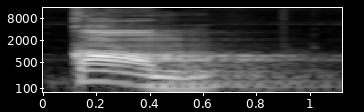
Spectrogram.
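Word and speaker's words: comb: यदि किसी वर्ड में एम बी या बी टी साथ में हो तो बी का उच्चारण साइलेंट होता है, जैसे बॉम्ब, कॉम, Tom, lamb, क्लाइम, डम, थम, प्लमर, डेट, डाउट, शटल।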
